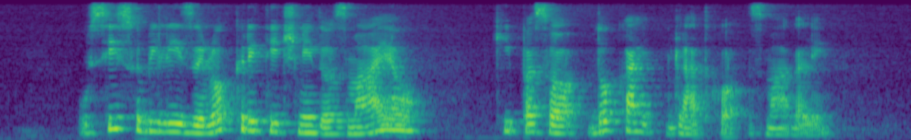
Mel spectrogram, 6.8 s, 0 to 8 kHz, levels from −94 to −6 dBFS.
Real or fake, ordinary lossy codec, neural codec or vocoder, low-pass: real; none; none; 7.2 kHz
